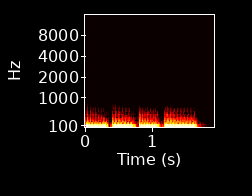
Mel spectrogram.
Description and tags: Modern Roots Reggae 13 078 Gbmin Samples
